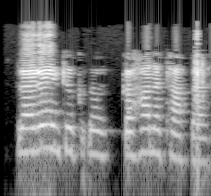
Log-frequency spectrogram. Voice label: you speak very fast, irish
